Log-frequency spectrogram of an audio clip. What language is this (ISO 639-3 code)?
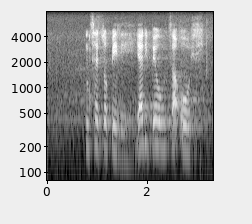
sot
